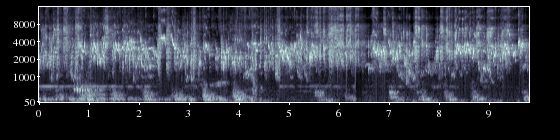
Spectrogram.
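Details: Budgerigars chatter busily, high scratchy warbles and squawky chirps overlapping, over a steady faint tone and repeated soft low pulses like gentle tapping.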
